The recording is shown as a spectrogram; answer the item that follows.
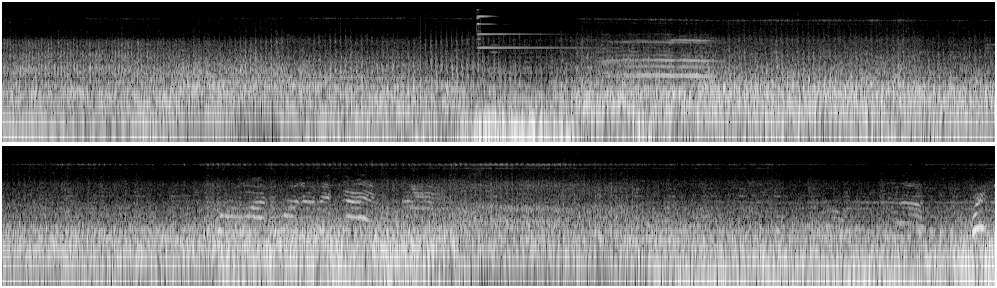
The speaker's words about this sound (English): Guys, I hear a helicopter. I hear it too. And they're coming for us? The British. I'm thankful to get off this lighthouse, but I'm also very scared of getting back in the helicopter.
